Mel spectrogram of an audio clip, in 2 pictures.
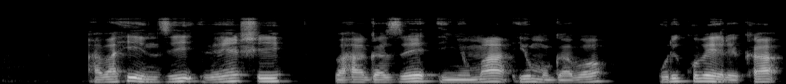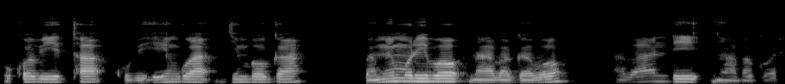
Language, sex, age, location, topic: Kinyarwanda, male, 25-35, Nyagatare, agriculture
